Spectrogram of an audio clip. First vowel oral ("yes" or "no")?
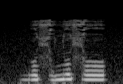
yes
